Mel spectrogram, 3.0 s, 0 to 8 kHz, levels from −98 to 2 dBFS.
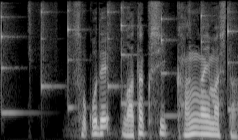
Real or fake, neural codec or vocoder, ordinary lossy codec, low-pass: real; none; none; none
